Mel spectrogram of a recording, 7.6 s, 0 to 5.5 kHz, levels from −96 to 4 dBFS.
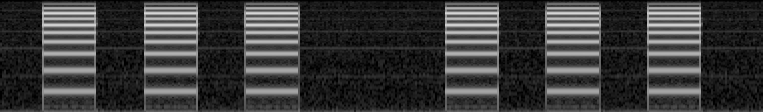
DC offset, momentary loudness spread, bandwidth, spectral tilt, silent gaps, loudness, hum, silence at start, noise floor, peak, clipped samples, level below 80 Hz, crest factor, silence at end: under 0.1%; 8 LU; 5.4 kHz; 3.5 dB/octave; none; -8 LUFS; none; 0.4 s; -68 dBFS; -2 dBFS; under 0.1%; -74 dBFS; 10 dB; 0.65 s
